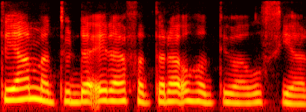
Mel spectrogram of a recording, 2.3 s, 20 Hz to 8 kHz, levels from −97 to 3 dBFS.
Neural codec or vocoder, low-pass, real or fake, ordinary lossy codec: codec, 16 kHz, 4.8 kbps, FACodec; none; fake; none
